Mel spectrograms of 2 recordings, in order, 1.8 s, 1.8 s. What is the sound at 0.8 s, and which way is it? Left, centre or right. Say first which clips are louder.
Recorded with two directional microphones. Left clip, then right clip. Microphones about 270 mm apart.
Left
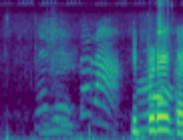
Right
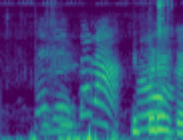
Children playing: right 2 dB; centre.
